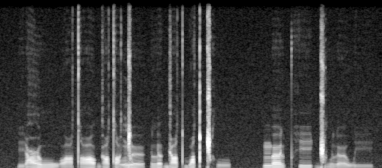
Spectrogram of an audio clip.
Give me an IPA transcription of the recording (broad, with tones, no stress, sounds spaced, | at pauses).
i˨ ʕ uː˧ w ɔː˨ tˤ w ɔ˧ ɡ əː˧ tˤ ø˨ ŋ͡ǀ ø˦˨ | l ə˧ ɡ iː˧ tˤ b u˦ tˤ ǁʰ u˨ | m œː˦ l pʰ iː˦ ɡ͡ǁ u˧ l œː˨ w iː˨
